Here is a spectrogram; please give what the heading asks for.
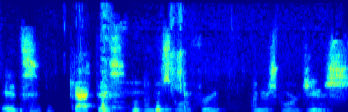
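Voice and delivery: pitch rising on juice, question-like lilt. Imitating the other speaker giving their username, Hanakawa's question-like delivery. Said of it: "you always say it like almost like a question".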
